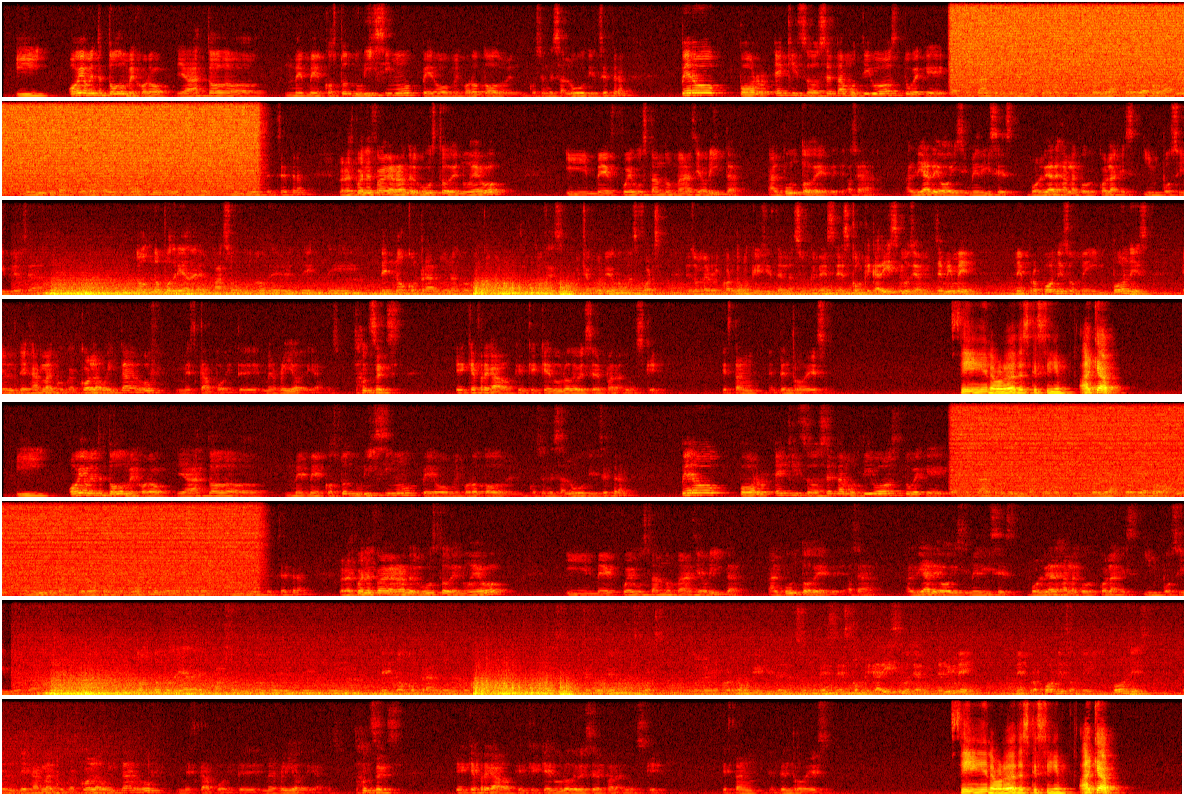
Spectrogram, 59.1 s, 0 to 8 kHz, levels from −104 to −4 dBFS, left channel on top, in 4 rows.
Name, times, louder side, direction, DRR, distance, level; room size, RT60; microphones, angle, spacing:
voice 1, 0.2-0.5 0.8-3.2 3.5-7.8 8.5-8.9 9.2-18.5 19.0-21.0 21.8-24.0 24.3-25.7 26.1-30.1 30.7-37.8 38.1-41.7 42.1-43.9 44.3-48.3 48.7-49.3 50.0-52.5 53.3-54.6, left 1 dB, 65° left, 2 dB, 3.2 m, -47 dB
sound 1, 11.8-18.0, left 8 dB, 90° left, 1.7 m, -37 dB
Thunder / Rain, 29.7-45.4, right 2 dB, 35° right, 0.7 m, -39 dB
voice 2, 56.3-58.1, right 1 dB, 15° right, 8 dB, 1.1 m, -31 dB
15.0 x 8.9 x 3.6 m, 0.39 s
head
